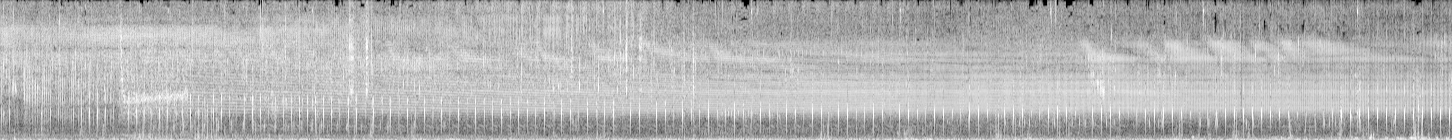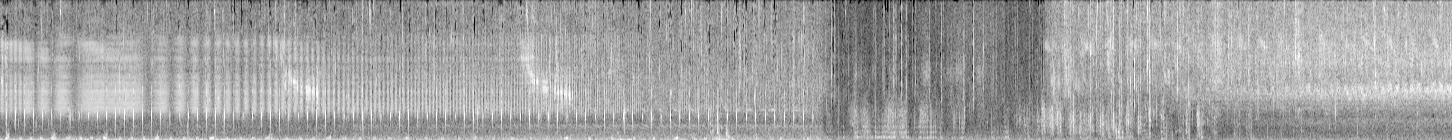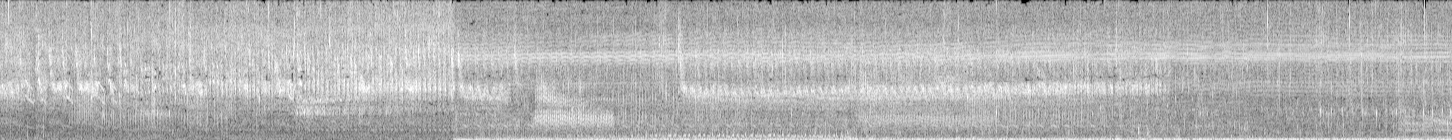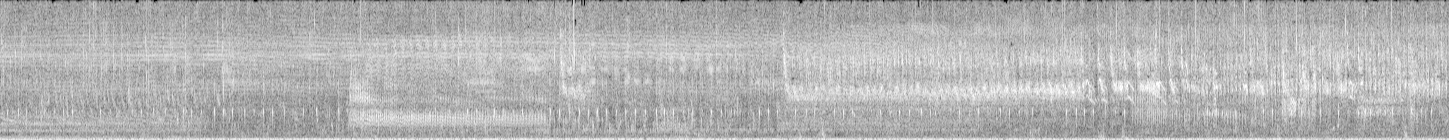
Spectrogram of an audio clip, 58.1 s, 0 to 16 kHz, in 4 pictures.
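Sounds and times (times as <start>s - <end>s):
low underwater rumble: 0.0s - 25.4s, 33.6s - 58.0s
ice clicks and pops: 0.0s - 28.5s.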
